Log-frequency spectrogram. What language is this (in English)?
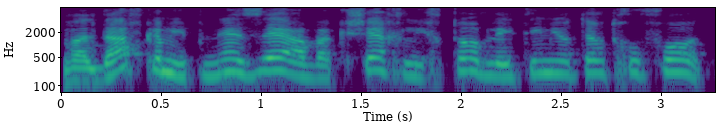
Hebrew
